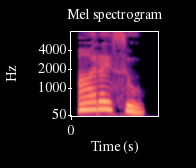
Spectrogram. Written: ಅರೆಯಿಸು

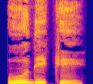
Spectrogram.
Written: ಒದಗೆ

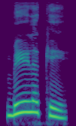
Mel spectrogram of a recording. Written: ಬೇಳಕೆ

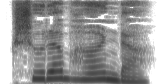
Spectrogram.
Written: ಕ್ಷುರಭಾಂಡ

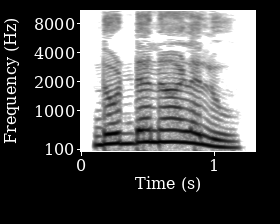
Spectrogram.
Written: ದೊಡ್ಡನಾಳಲು

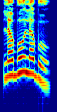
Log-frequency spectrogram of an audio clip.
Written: ಲಬೋಲಬೋ

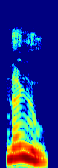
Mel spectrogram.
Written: ನಾಳು

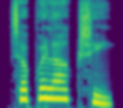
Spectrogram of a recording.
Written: ಚಪಳಾಕ್ಷಿ

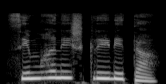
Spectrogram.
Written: ಸಿಂಹನಿಷ್ಕ್ರೀಡಿತ

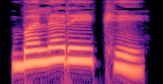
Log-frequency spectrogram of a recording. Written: ಬಾಳಾರ್ಕ

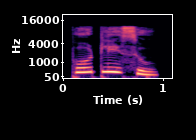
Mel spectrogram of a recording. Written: ಪೋಟಲೀಸು

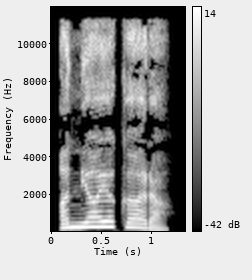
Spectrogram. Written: ಅನ್ಯಾಯಕಾರ

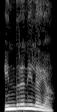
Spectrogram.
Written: ಇಂದ್ರನಿಲಯ

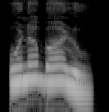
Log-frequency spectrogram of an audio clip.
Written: ಒಣಬಾಳು

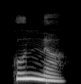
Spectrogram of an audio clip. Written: ಕುನ್ನ

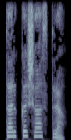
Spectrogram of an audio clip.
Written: ತರ್ಕಶಾಸ್ತ್ರ

